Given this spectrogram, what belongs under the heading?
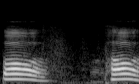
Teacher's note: प फ ब भ म का उच्चारण स्थान क्या है, ओष्ठ है, दोनों ओठ सटना चाहिए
